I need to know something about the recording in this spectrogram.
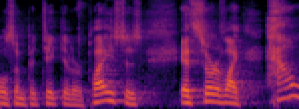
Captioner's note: none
